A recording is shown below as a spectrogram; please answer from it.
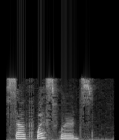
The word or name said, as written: southwestwards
